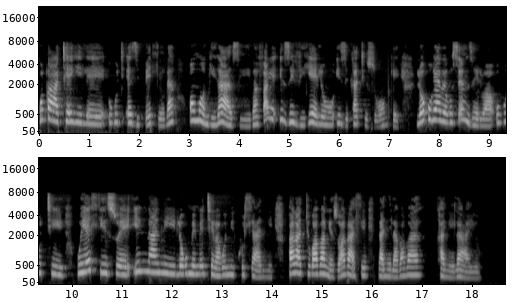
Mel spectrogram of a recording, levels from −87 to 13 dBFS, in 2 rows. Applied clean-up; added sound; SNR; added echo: neural mask model DeepFilterNet 3.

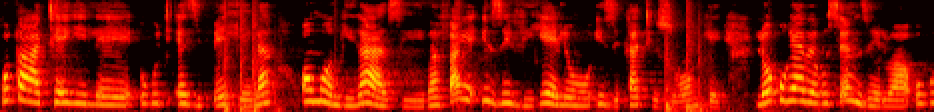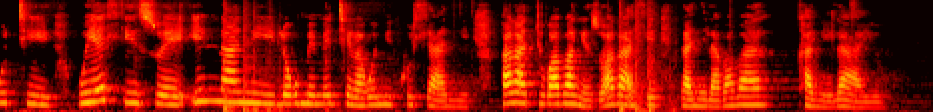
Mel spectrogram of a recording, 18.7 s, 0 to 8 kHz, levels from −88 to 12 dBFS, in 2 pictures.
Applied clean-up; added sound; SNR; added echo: none; Thump, thud; 20 dB; reverberation time 0.3 s.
